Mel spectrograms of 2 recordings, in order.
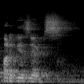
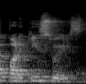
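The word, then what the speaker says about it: perquisites: करते हो कंपनी से, उसको बोलते हैं परक्यूजिट्स। बट कोई बोला परकी स्वीट्स, तो नहीं, ऐसे प्रोनाउंसिएशंस गड़बड़ा जाएगा।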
